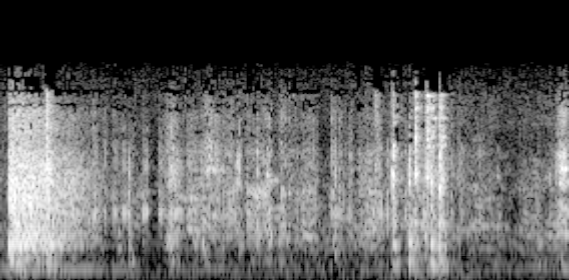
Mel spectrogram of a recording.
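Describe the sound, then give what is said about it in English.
A gunshot blasts the lock off a box with one loud burst at the start. Scattered mechanical clatter and rattling follow at a lower level. “I'm going to blast the lock off this box.”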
